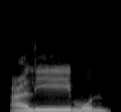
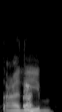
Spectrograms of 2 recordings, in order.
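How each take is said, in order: First: The word ends with an added n sound. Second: The word ends without the n sound. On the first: The word is read without stopping on it. "nun yang ditambahkan" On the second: The reader stops on the word. "Kalau kita berhenti"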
